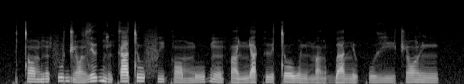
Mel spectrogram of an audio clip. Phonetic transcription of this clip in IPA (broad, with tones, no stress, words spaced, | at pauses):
tɔ̃˧ bũ˧fu˦d͡ʒɔ̃˨ zɨ˦ɡĩ˨ka˦tu˦ fi˧kɔ̃˨ mu˨˦ɓũ˨pã˨ ɲa˧kɨ˦˨toː˧ wĩ˨mã˨ ɡ͡ba˧nɨ˧ kʷɨ˧ɣiː˧t͡ʃɔ̃˦ ɣĩ˦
